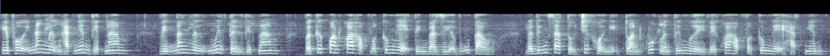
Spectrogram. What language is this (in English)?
Vietnamese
